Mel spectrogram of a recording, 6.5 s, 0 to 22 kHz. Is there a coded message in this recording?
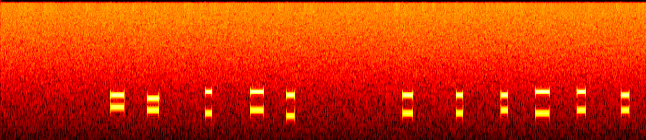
Yes: DTMF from 1.1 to 6.3 s, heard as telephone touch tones, dialled by hand, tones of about 110 ms. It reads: 07692 558698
